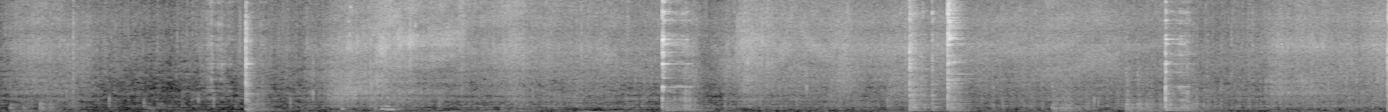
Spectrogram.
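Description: A steel ladle stirs and turns instant noodles in a steel pot, knocking and scraping against the pot several times, over the steady hiss of the noodles cooking in a little water on the heat.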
